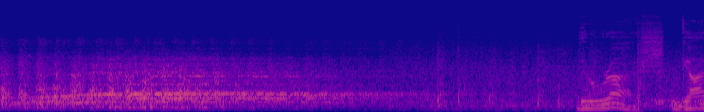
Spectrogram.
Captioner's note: train whistle blowing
